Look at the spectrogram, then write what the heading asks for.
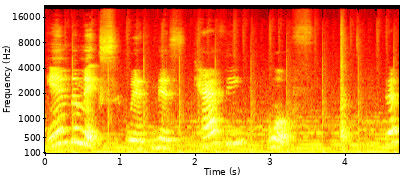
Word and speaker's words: Cathy Wolfe: Hi, my name is Christa Hunt, and we are here in the show, In the Mix, with Miss Cathy Wolfe. Did I pronounce that right?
